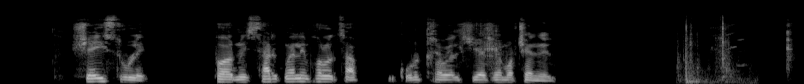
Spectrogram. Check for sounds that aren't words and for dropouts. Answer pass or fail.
fail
